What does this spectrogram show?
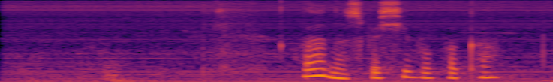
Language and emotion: Russian, sad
